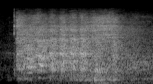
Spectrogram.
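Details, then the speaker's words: 2002 Toyota 4Runner SR5 4WD, 3.4L 5VZ-FE V6, 175,000 miles, hot-start testing with fuel pressure gauge: engine catches quickly but the rev flare is short and soft, settling at once; should flare more, low fuel pressure, later found leaking down fast. "yeah it it should have more of a flare up"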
